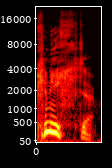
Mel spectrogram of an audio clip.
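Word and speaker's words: knight: sticks is in fact knichte. Knichte. You pronounce the K and the N, and you do the ch on the GH, so the thing is pronounced knichte.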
